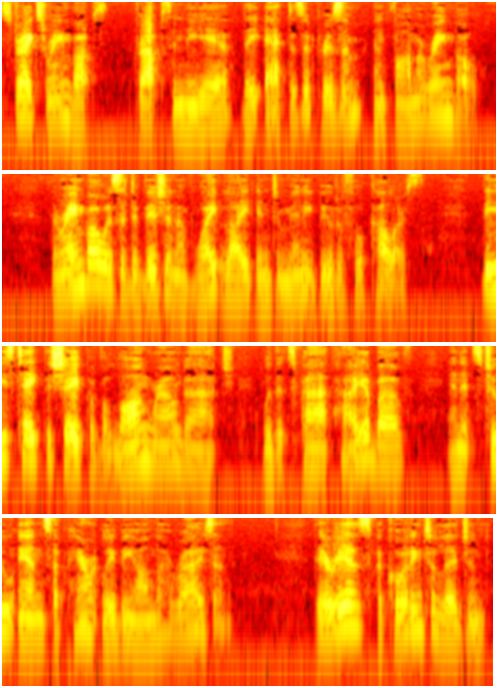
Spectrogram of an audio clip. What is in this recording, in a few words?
massachusetts, dialects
